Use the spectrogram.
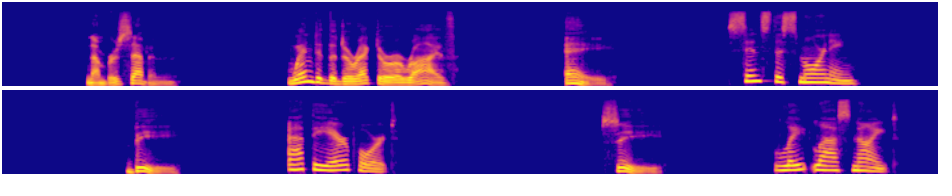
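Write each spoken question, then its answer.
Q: When did the director arrive?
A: C: Late last night.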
